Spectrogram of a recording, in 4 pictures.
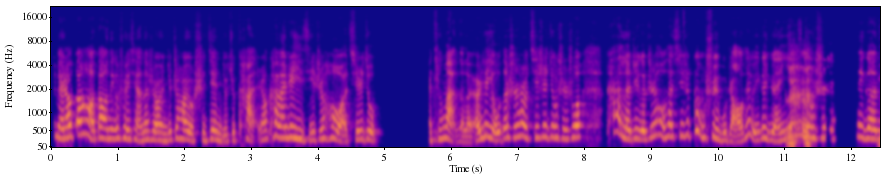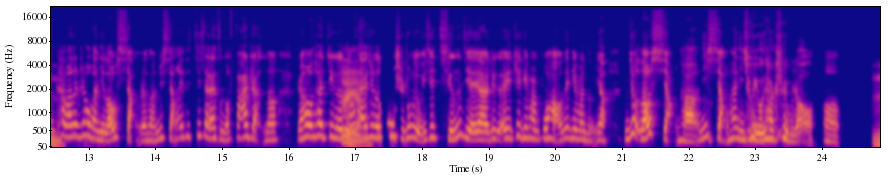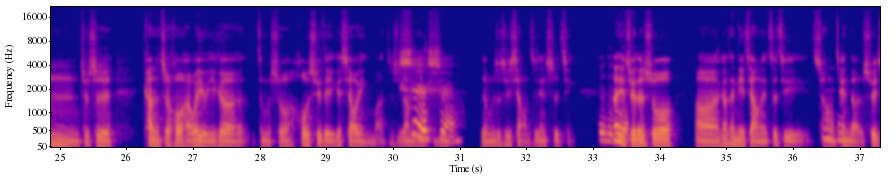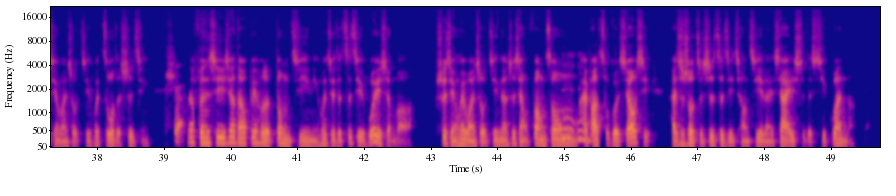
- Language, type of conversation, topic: Chinese, podcast, 你如何控制自己睡前玩手机？
- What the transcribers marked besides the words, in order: laugh; laughing while speaking: "就有点睡不着"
